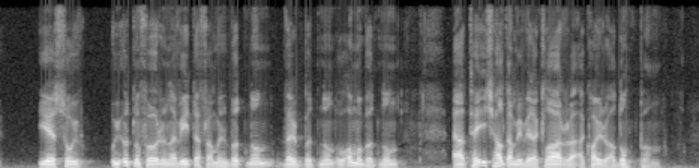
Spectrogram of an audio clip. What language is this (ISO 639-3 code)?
fao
